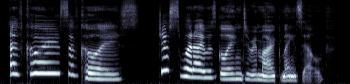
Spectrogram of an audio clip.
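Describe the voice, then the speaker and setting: A woman does a hoarse, high-pitched put-on character voice at a very slow pace. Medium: read story.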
